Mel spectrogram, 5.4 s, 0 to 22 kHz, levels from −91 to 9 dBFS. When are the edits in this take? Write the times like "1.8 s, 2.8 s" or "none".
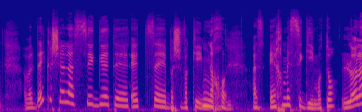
1.9 s

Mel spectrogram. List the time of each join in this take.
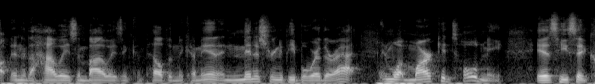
3.8 s

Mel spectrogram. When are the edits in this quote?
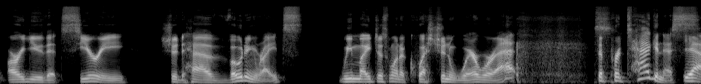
5.9 s

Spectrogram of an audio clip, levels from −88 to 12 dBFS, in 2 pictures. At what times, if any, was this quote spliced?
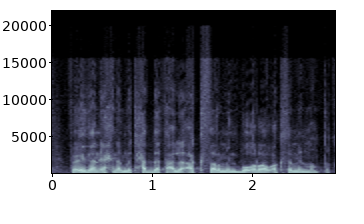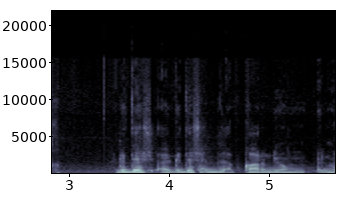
none

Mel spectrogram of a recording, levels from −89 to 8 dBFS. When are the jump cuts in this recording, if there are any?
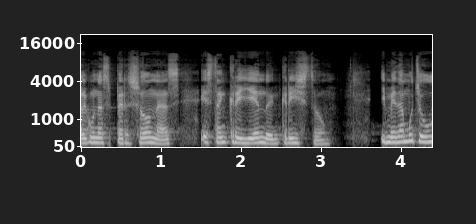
1.5 s

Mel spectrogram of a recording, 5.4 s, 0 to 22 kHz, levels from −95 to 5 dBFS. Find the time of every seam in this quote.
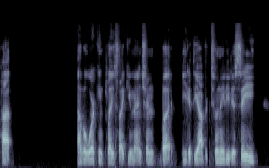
3.7 s

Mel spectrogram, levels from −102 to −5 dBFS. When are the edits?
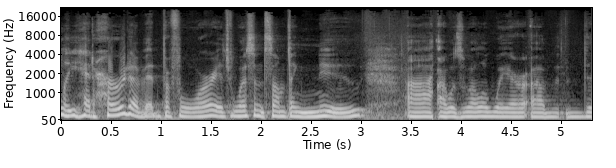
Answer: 3.7 s

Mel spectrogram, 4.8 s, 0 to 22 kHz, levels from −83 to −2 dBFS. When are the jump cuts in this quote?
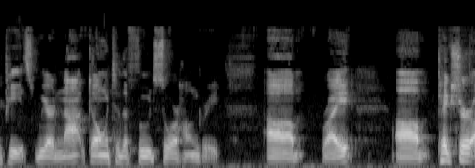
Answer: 3.1 s

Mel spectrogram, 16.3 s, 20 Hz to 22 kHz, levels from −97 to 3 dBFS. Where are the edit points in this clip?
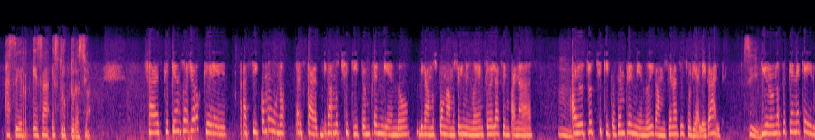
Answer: none

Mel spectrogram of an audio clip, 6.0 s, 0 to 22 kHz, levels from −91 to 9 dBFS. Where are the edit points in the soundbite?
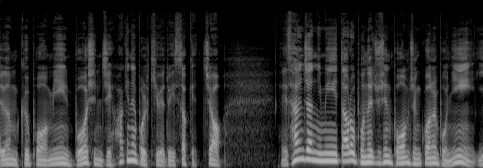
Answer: none

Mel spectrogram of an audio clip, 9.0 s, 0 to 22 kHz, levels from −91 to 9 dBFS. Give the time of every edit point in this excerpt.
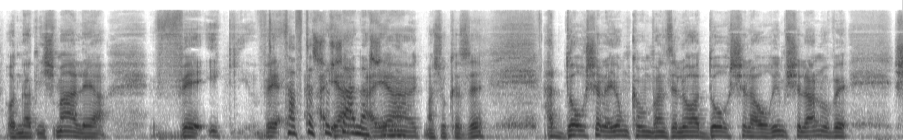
4.2 s, 5.4 s

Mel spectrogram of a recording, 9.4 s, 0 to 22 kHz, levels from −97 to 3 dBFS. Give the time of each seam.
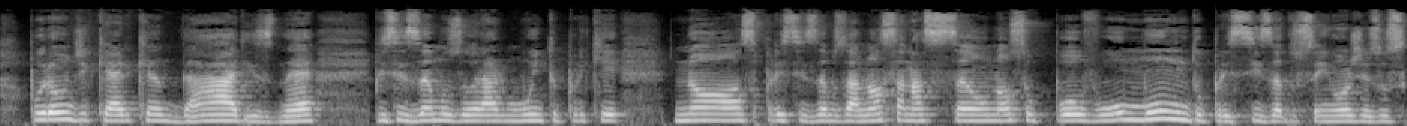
2.5 s

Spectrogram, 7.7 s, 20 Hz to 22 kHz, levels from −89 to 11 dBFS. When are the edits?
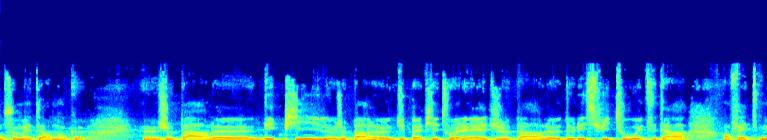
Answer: none

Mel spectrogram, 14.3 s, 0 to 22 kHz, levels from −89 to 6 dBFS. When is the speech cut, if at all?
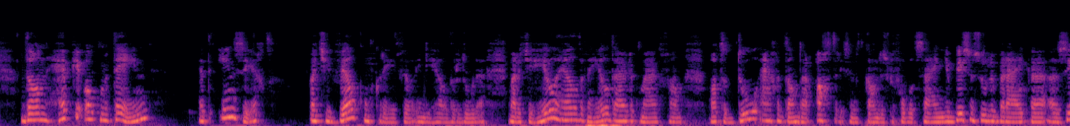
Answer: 6.8 s

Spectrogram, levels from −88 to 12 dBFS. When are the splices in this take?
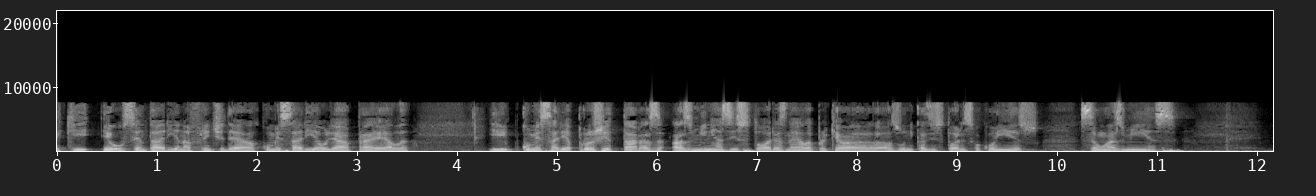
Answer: none

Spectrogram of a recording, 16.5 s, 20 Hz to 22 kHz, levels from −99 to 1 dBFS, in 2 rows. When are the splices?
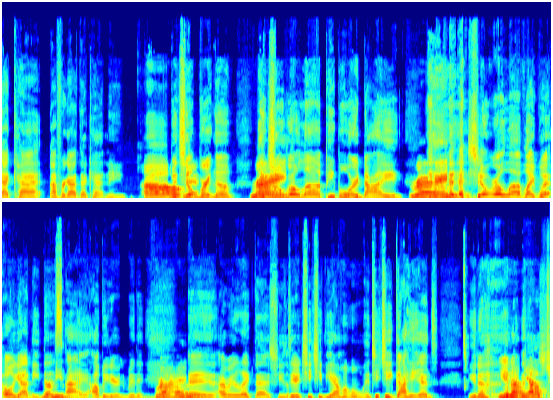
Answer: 12.5 s

